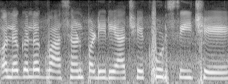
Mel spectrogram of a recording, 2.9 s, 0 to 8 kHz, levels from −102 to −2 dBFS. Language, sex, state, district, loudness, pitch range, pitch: Gujarati, female, Maharashtra, Mumbai Suburban, -10 LUFS, 230-250 Hz, 240 Hz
